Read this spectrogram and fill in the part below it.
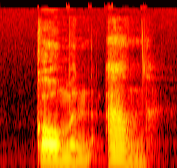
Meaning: inflection of aankomen: 1. plural present indicative 2. plural present subjunctive
- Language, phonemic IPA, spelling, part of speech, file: Dutch, /ˈkomə(n) ˈan/, komen aan, verb, Nl-komen aan.ogg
